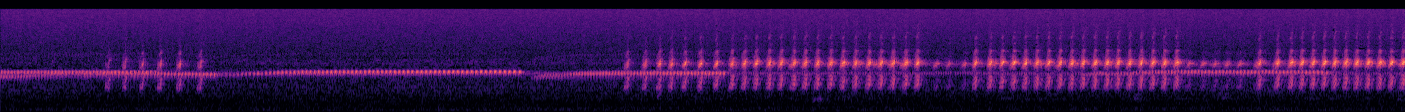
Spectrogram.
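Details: Tree frogs singing in a pond on an April night in north-east Italy: bursts of rapid, harsh, evenly pulsed croaks several seconds long, over a steady high continuous trill from mole crickets.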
